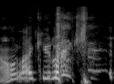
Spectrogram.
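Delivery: high, laughing, dismissive, offhand tone. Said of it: "I said".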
